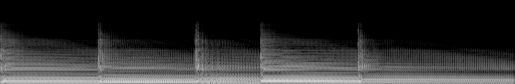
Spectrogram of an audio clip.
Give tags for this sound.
bass bitcrush distorted free grit guitars live

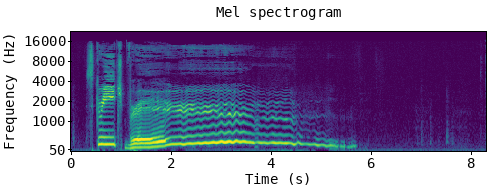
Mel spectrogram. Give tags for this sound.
cartoony vocal

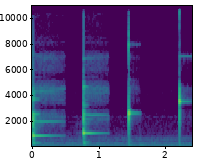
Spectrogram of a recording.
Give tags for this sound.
radioshack realistic

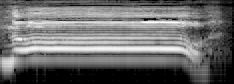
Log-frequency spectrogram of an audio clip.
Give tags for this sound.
male man human voice vocal vocalizations

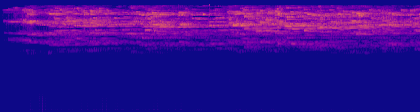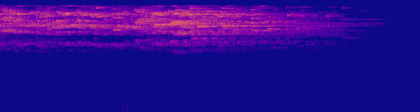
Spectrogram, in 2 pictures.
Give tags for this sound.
orchestral percussion wind-chimes windchimes glissando chimes

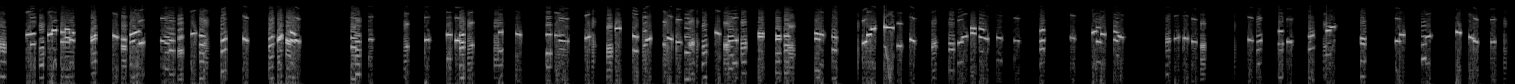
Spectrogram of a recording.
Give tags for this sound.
command-post anastaska calibration prototype computer electronics cyborg base

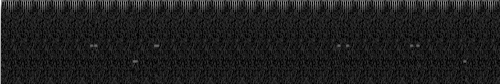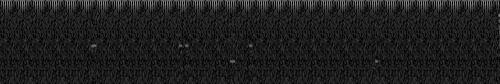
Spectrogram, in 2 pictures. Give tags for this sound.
hearing-test sine-wave tone

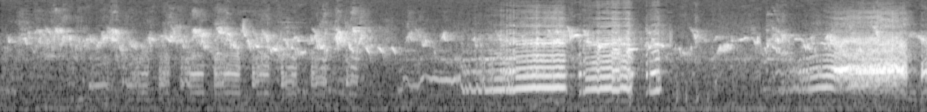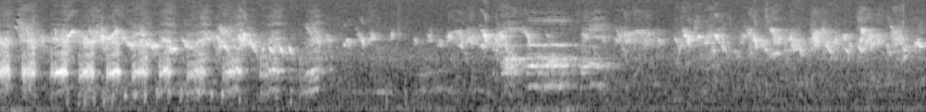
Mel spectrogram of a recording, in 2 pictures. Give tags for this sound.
bird birds chickens field-recording Hawaii Kauai nature Poipu rooster

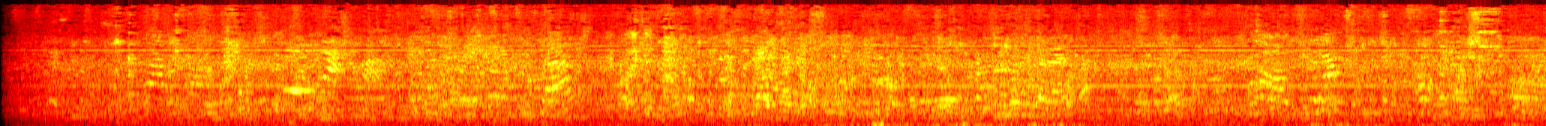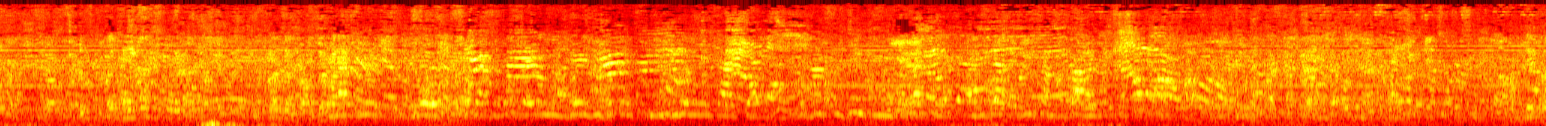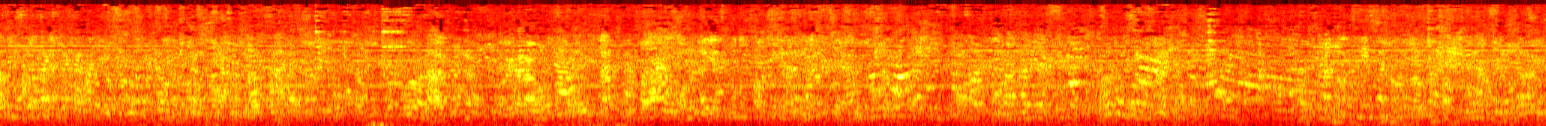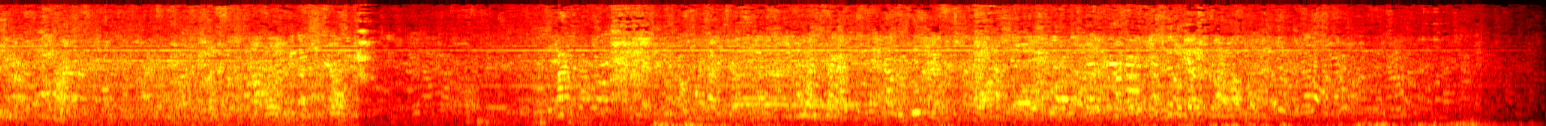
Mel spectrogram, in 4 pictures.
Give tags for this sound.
courtyard crowd eating people pizzeria poznan restaurant sorella teagarden voices

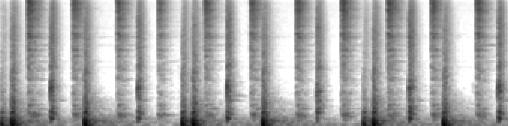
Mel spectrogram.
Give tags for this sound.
rimclick hip-hop soul hop rnb rimshot groovy drum hip loop drums rim rhythm groove funk hiphop funky

